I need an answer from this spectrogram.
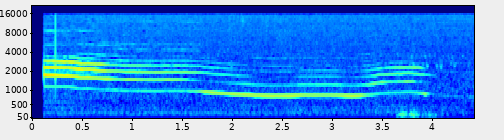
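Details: Domestic cat "talking": one long, clear, drawn-out meow lasting about four seconds, starting higher, sliding gradually lower and wavering slightly, with a faint soft thump near the end.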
